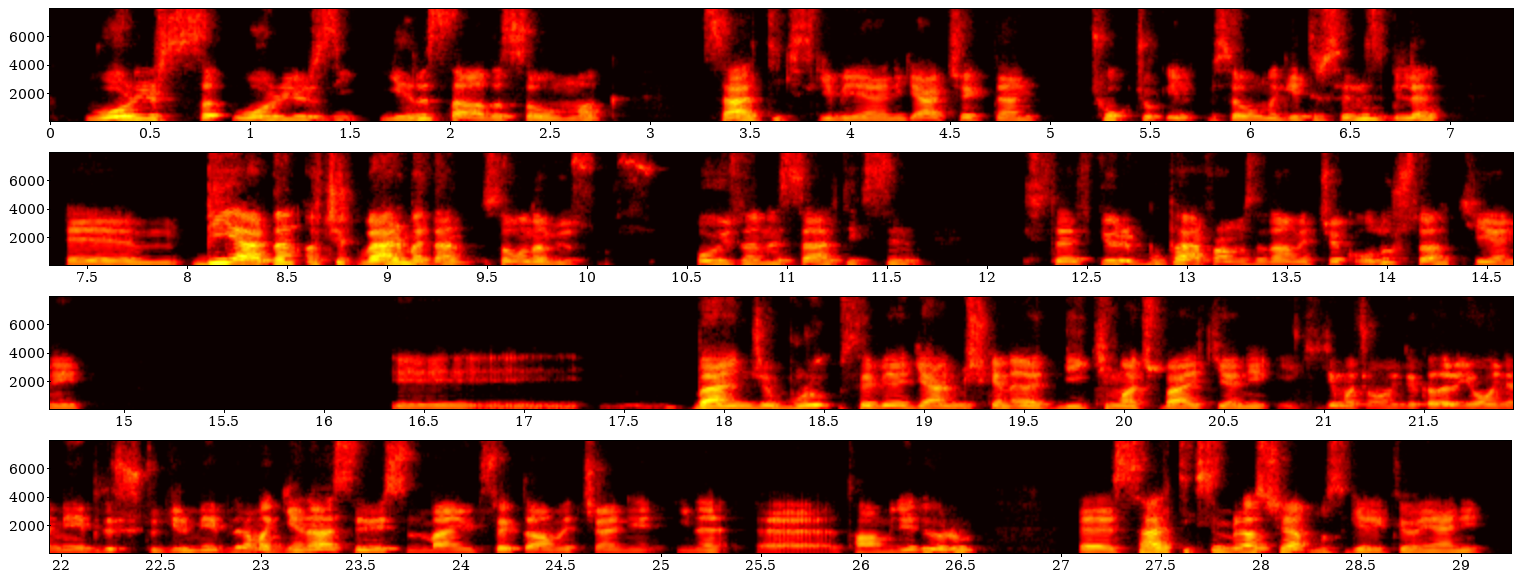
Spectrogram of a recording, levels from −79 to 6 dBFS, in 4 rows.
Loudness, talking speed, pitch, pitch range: -26 LUFS, 145 wpm, 155 Hz, 135-205 Hz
